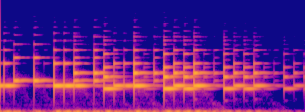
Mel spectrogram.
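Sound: phone ringtone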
